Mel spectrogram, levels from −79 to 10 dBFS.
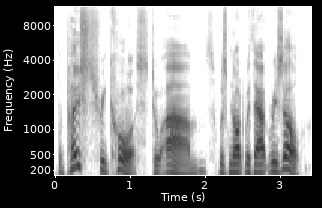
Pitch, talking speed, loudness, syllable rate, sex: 150 Hz, 160 wpm, -17 LUFS, 4.2 syllables/s, male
